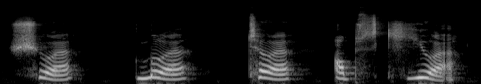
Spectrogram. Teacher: Characteristics: the glide begins in a position for U, moving forwards and down towards A. The lips are loosely rounded, becoming neutrally spread.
